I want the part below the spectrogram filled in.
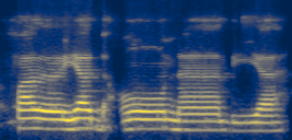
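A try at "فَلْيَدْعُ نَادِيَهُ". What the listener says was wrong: Pantulannya jelaskan. Nah, nanti latihan lagi kolkolanya ya. Dia kolkolah sugro tuh bukannya nggak ada suaranya. Bukan berarti sugro kecil, suaranya kecil malah hilang ya. Bukan seperti itu.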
